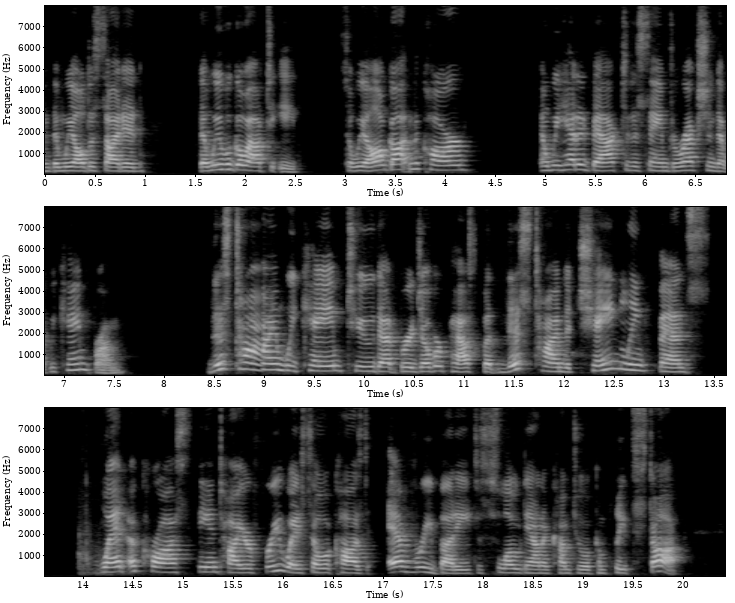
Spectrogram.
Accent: United States; now in New Zealand; as an American, we're used to our freedom.

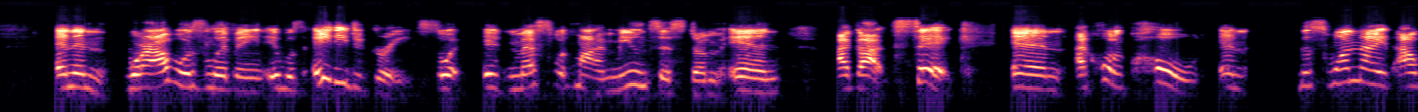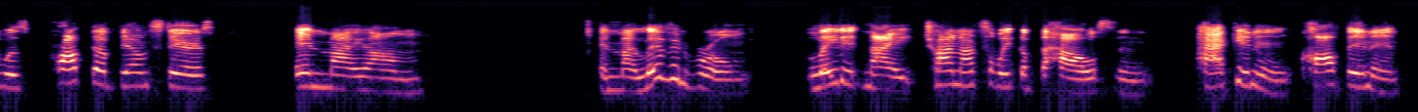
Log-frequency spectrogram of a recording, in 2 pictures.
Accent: United States; I've traveled 2/3 of this country. I'm not afraid to travel or anything, but, you know, I'm an American.

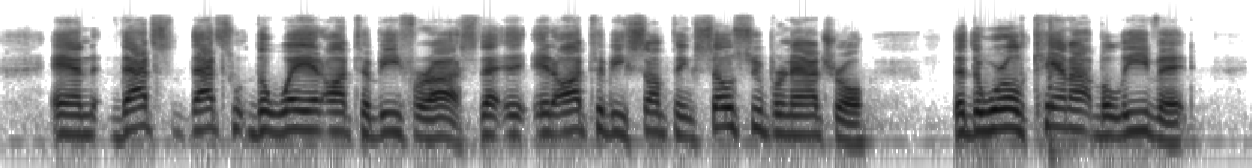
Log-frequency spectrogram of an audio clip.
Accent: Mexico; now in United States; I grew up in Mexico.

